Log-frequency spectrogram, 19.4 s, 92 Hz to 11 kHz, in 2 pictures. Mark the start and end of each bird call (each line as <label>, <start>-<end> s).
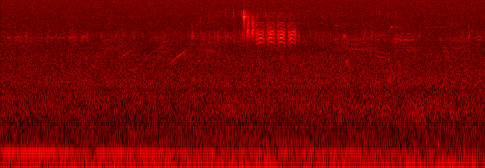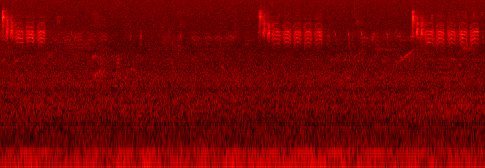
Black-capped Chickadee (Poecile atricapillus), 0.0-1.9 s
Northern Cardinal (Cardinalis cardinalis), 1.7-8.3 s
Black-capped Chickadee (Poecile atricapillus), 4.7-6.0 s
Red-winged Blackbird (Agelaius phoeniceus), 6.6-8.3 s
Black-capped Chickadee (Poecile atricapillus), 9.6-10.7 s
Red-bellied Woodpecker (Melanerpes carolinus), 11.4-12.0 s
Black-capped Chickadee (Poecile atricapillus), 13.5-14.5 s
Black-capped Chickadee (Poecile atricapillus), 14.8-16.2 s
Northern Cardinal (Cardinalis cardinalis), 16.1-18.2 s
Black-capped Chickadee (Poecile atricapillus), 17.8-19.3 s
